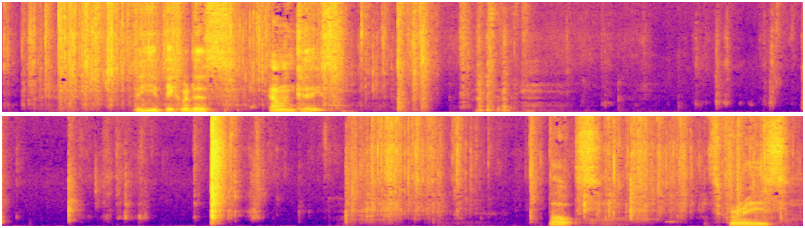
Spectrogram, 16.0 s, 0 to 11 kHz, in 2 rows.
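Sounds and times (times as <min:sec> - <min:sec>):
plastic packaging crinkling: 0:00.0 - 0:04.3, 0:11.4 - 0:16.0.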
